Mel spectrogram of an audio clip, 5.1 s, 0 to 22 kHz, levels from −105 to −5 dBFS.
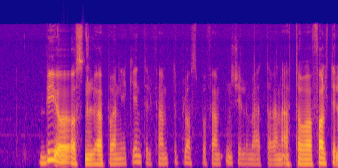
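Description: Speech over a call link, with the top end rolling off around 12 kHz, consistent with Opus at about 32 kbps, plus some room noise and the talker shifting distance near 1.5 and 4 s. From 0.91 to 1.08 s there's a call audio freeze, likely packets stalling so the jitter buffer ran dry: the last sound is stretched into a fading buzz or hiss for about 150 ms, then speech picks up where it left off with nothing lost. Right after, at 1.22 to 1.29 s, a burst of packet loss leaves a short fading fill of roughly 47 ms, and about 40 ms of speech is gone when it resumes. At 3.81 to 3.83 s a single loud pop sits on top of the speech, around 15 dB above it, probably a voltage spike from a plug, switch or driver glitch.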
